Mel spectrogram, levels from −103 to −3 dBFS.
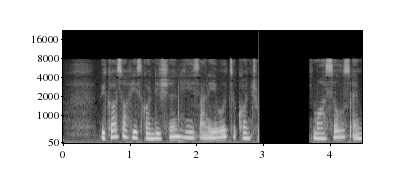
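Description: Speech goes silent at 2.93 s for 731 ms, then resumes at 3.71 s about a third of a second further on: a stream reconnect, with the decoder restarting mid-stream.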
